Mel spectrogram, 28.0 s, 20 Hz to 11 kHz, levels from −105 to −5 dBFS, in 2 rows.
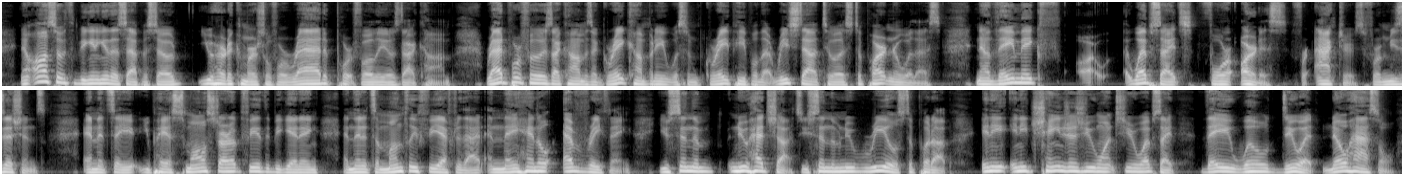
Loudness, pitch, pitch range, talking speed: -25 LUFS, 120 Hz, 105-140 Hz, 205 wpm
